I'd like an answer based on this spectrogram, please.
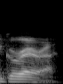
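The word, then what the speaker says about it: Gurira: do you say her last name did I Guerrera yes um the uh who played Okoye the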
